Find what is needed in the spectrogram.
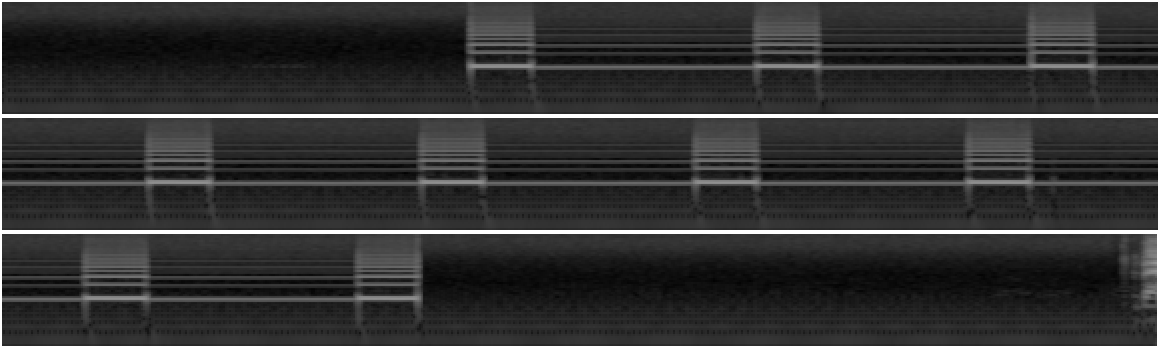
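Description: Broadcast videotape countdown leader: a steady electronic tone starts about two seconds in, with a louder beep on each second, nine beeps in all, and cuts off about ten seconds in. A low steady hum runs underneath throughout.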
